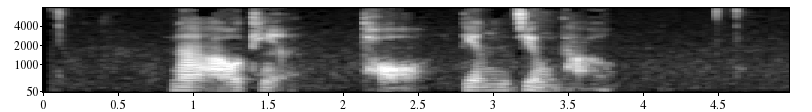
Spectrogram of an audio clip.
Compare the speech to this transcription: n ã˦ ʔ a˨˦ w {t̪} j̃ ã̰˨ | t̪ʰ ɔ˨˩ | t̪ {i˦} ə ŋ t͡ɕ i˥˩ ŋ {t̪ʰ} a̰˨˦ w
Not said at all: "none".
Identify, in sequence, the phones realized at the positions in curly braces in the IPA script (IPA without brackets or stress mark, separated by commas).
t̪ʰ, i˦, t̪ʰ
